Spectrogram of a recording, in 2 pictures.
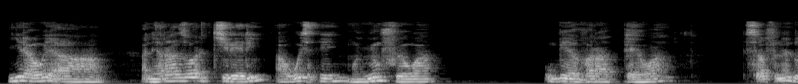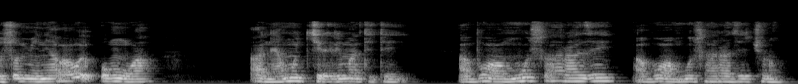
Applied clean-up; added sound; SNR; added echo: none; none; none; reverberation time 0.2 s.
